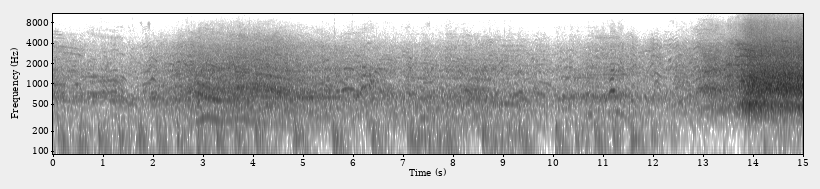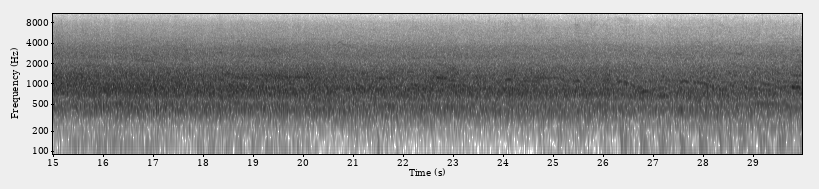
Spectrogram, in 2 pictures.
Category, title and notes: Soundscapes > Urban
CLUB ATLETICO BELGRANO - CAB - GOL
CLUB ATLETICO BELGRANO VS BOCA. FECHA 12/04/2025. GOL. GRABADO CON RODE NT5 EN CONFIGURACION ORTF Y SOUNDDEVICES MIXPRE3 -------------------------------------------------------------------------------------------------------------- Club Atletico Belgrano vs. Boca Juniors. Date: April 12, 2025. Goal scored. Recorded with a Rode NT5 in the Ortf configuration and SoundDevices MixPre3.
ALBERDI, CAB, CELESTE, CLUB-ATLETICO-BELGRANO, CORDOBA, GOAL, GOL, PIRATAS, PIRATE, PIRATE-OF-ALBERDI, SOCCER, STADIUM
